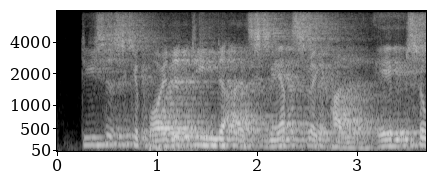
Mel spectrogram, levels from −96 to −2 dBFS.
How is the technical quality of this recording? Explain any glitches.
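There is one glitch, an automatic gain rise near the start. The sound has no content above about 8 kHz, which points to a wideband call codec such as G.722 somewhere in the path.

From 0.25 to 1.48 s, the automatic gain rises. The gain control judged the input too quiet. It raised its gain step by step, by about 5 dB in total. The speech and the background noise swell together across that stretch of just over a second.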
